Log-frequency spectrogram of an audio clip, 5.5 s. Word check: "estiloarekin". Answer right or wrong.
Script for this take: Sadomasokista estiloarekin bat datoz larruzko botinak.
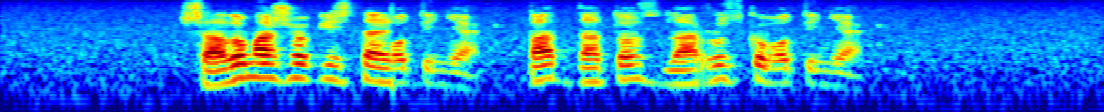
wrong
